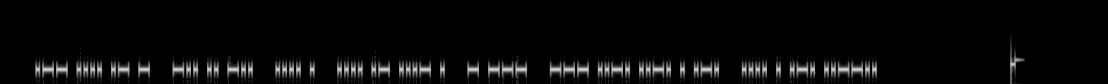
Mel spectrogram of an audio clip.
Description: Morse code, heard as a keyed tone, about 36 wpm, 700 Hz. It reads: WHAT DID HE HAVE TO OFFER HER?
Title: Sentences from Top 1000 Words - Review Part 4 - 35wpm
